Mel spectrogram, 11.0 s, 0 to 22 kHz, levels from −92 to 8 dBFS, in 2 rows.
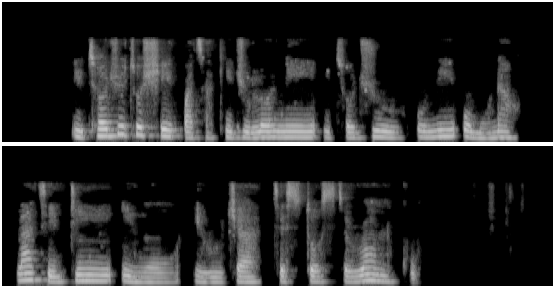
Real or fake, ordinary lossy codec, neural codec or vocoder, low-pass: real; none; none; 7.2 kHz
